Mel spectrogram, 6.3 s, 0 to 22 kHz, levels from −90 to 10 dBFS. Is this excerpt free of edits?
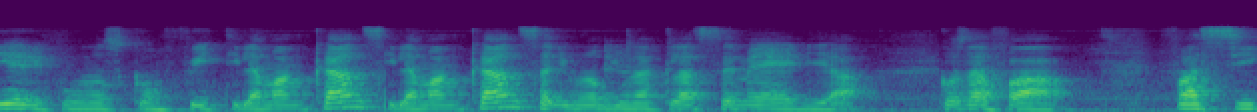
no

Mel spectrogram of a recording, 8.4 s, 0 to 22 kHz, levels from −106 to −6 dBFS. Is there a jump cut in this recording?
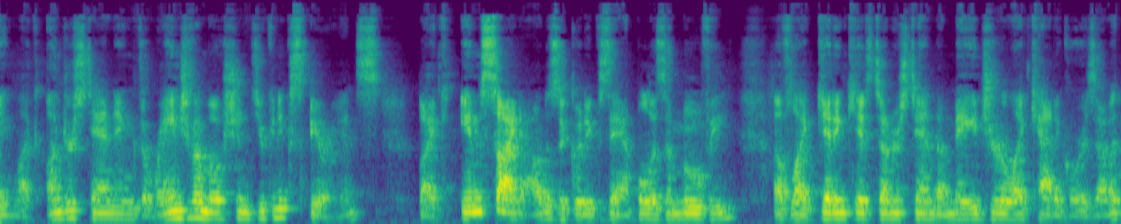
no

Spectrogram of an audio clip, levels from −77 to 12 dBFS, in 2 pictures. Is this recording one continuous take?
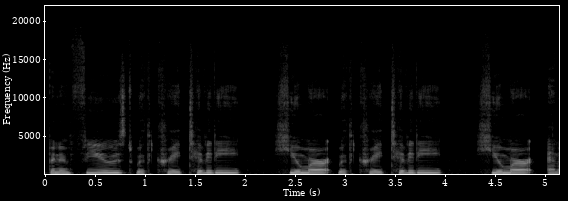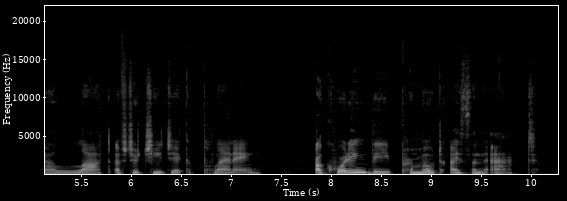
no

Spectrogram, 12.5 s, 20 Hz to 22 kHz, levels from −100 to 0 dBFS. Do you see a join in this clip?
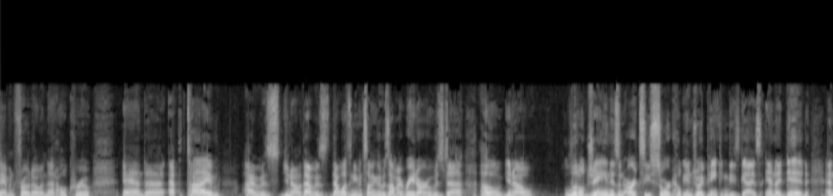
yes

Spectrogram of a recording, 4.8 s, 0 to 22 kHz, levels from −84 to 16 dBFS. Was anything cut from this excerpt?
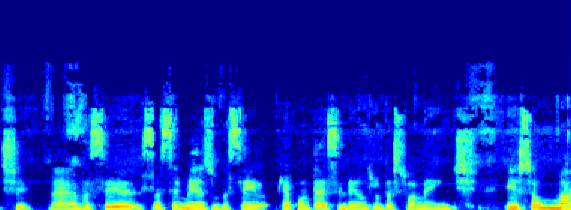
yes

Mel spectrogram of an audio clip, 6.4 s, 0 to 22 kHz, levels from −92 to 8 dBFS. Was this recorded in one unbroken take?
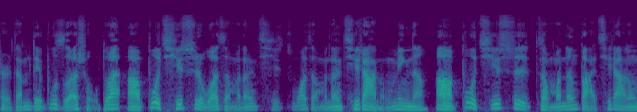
no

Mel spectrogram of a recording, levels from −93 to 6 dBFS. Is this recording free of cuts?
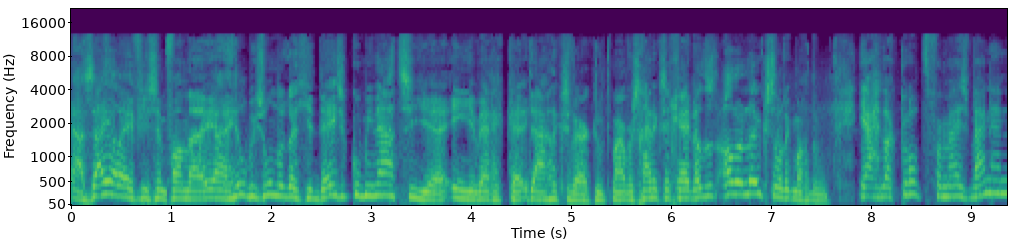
no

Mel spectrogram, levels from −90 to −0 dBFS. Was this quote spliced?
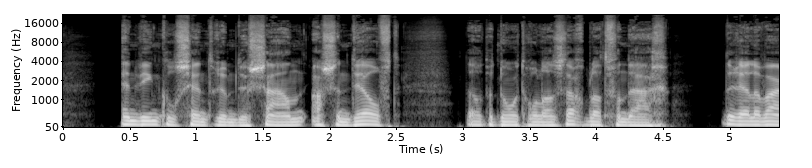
yes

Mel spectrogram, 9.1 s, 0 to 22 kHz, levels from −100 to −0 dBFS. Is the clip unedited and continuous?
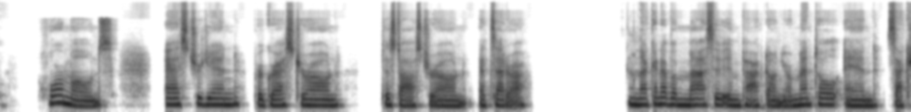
yes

